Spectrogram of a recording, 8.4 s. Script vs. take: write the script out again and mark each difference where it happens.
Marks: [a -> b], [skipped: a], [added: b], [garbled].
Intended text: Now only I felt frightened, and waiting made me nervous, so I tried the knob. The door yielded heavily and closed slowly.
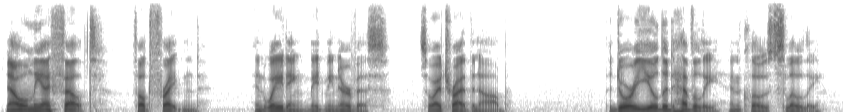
Now only I felt [added: felt] frightened, and waiting made me nervous, so I tried the knob. The door yielded heavily and closed slowly.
